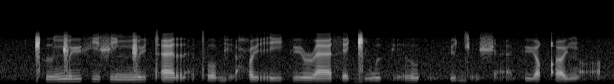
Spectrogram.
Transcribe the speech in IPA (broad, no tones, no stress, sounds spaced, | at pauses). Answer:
ǁʰ ɯ ŋ͡ǁ y x i ʃ i ɲ ŋ͡ǁ y tʼ æ r æ̰ tʼ o ɡ ḛ ħ y r i k y ɹ æ s e ɡ͡ǁ i w ɯ k ḛ ð u h ṵ h y ɟ ḛ ʃ æ̰ k y qʼ y ŋ ɑ̰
